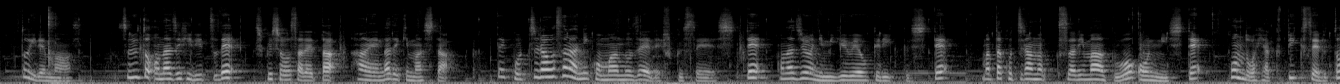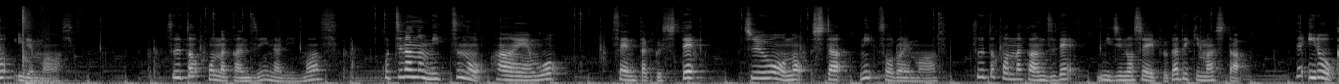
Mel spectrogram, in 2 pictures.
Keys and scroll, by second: 0.4 Return, 6.1 super+j, 12.4-13.3 typing, 13.6 Return.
